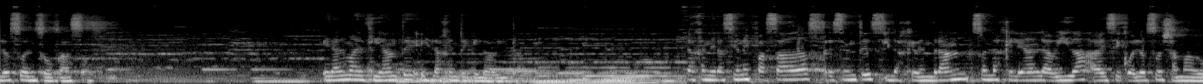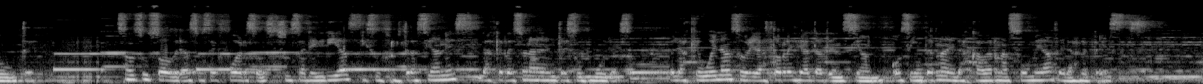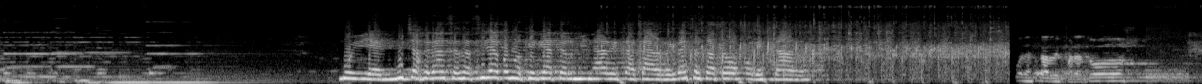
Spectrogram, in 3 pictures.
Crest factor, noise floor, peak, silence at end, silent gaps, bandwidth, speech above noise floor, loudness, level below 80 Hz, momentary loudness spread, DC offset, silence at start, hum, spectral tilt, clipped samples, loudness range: 16 dB; -47 dBFS; 0 dBFS; 0 s; 34.17-34.21 s; 16.5 kHz; 31 dB; -17 LUFS; -40 dBFS; 14 LU; under 0.1%; 0 s; none; -6.5 dB/octave; under 0.1%; 10 LU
